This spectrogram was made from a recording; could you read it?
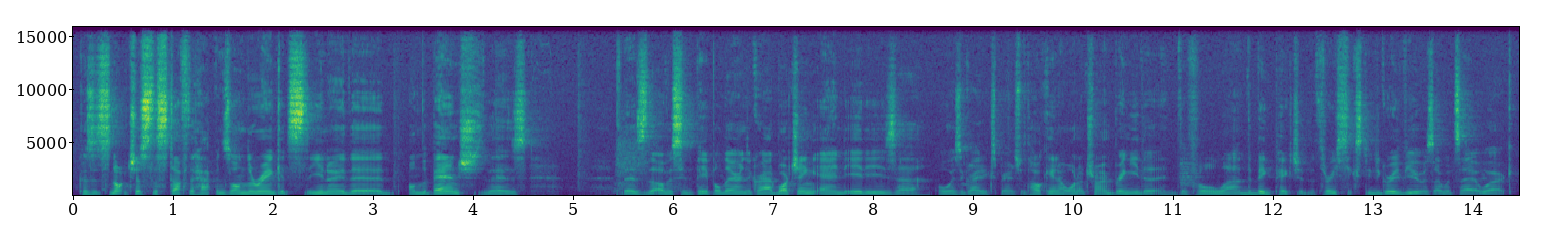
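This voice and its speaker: A man just over the flu, his voice croaky, giving chatty, rambling commentary over footage of a hockey game he filmed, with plenty of fillers and restarts. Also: sits low, brisk, a little mellow. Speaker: amateur hockey commentator and video maker.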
